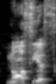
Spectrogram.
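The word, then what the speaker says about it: nauseous: बाद से 10वां जो है हमारा क्या है नो सी एस क्या है हमारा दसवां जो है ये नो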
